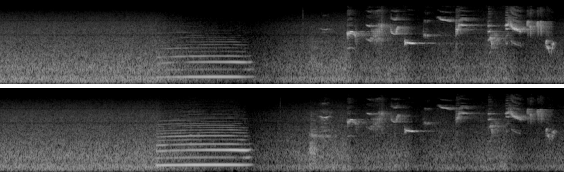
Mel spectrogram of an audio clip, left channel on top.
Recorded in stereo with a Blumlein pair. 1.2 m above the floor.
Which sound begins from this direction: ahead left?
A bird, at 3.5 s.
